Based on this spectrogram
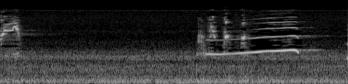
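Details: Bald eagle pair at a nest with eggs in northeast Florida, filmed on a live nest cam on 18 December 2021, alerted by something. A thin rising call and high chittering notes sound over steady wind-like hiss.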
